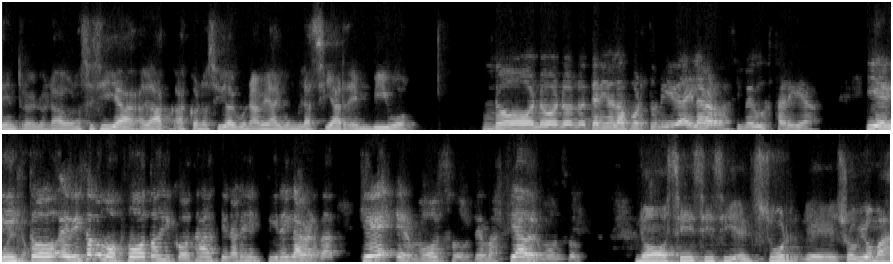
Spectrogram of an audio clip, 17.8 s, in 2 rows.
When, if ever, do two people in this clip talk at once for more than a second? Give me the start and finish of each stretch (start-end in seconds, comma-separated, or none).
none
